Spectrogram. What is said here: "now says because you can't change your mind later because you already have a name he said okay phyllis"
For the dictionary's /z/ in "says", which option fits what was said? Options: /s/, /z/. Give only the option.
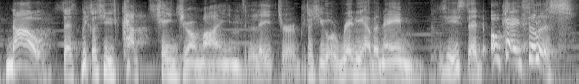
/s/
